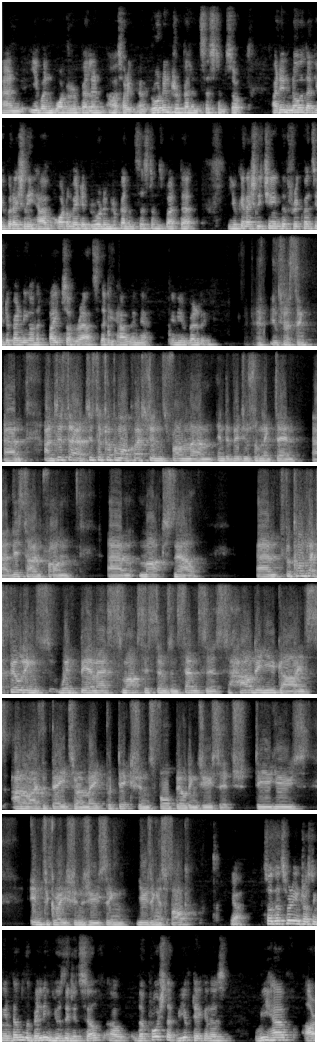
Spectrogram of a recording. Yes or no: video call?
yes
